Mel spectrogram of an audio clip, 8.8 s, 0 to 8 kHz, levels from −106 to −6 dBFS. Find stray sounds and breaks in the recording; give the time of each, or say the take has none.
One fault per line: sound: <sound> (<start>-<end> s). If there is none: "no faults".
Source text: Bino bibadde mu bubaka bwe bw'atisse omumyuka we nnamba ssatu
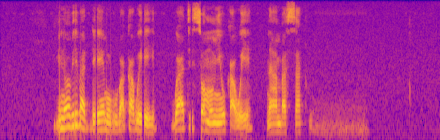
no faults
